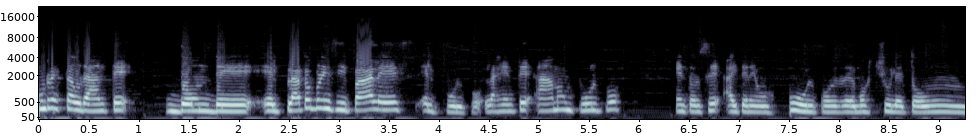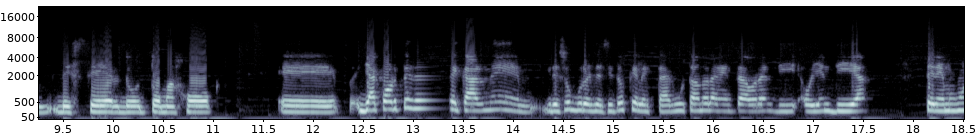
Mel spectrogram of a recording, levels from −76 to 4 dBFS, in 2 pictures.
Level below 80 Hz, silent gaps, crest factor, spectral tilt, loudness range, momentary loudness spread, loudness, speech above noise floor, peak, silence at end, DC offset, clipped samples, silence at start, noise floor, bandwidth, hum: -58 dBFS; none; 12 dB; -7.5 dB/octave; 4 LU; 8 LU; -15 LUFS; 37 dB; -4 dBFS; 0 s; under 0.1%; under 0.1%; 0 s; -52 dBFS; 8.2 kHz; none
